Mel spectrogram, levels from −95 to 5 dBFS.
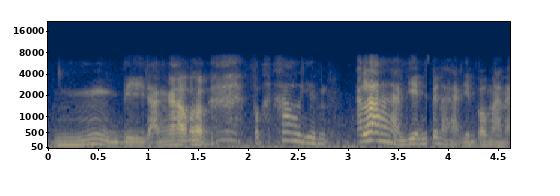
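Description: At 3.79 s the speech briefly dips and warbles. This is a lost AMR speech frame. A single frame is missing, a 20 ms gap. Its data likely failed the checksum after radio errors. The decoder fills the hole by repeating the last good pitch and vocal tract settings at lower gain. So the sound smears for an instant and softens. The gap is short, so it never fades to silence. The voice returns weak or rough for a moment, then recovers. The AMR wideband (HD Voice) coding around it sounds clear, which fits a rate near 12.65 kbit/s.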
